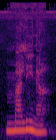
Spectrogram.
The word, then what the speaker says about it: Malina: Malinzin y ella se dijo a sí mismo, malina porque la r no se podía pronunciar en el nawat.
